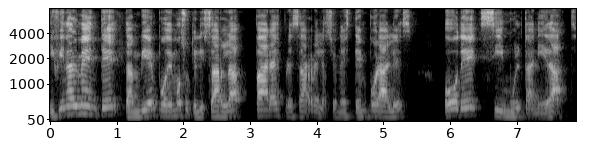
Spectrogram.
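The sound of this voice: At a fairly slow pace, a man with a fairly high pitch and a bright, sharp tone speaks with ordinary pitch variation.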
